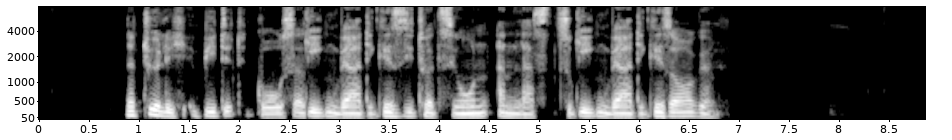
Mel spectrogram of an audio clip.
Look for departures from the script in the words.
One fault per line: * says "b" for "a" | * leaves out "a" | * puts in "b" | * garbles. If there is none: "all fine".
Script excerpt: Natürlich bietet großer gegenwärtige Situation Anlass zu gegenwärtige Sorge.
all fine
